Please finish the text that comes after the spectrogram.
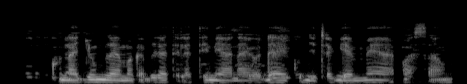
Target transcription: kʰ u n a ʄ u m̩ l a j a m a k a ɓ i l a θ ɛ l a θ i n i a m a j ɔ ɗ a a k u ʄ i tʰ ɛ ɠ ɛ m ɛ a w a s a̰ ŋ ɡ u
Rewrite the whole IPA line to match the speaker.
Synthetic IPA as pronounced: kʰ u n a ʄ u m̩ l a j a m a k a ɓ i l a θ ɛ l a θ i n i a n a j ɔ ɗ a i k u ʄ i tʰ ɛ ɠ ɛ m ɛ a w a s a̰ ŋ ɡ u

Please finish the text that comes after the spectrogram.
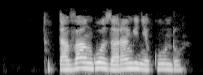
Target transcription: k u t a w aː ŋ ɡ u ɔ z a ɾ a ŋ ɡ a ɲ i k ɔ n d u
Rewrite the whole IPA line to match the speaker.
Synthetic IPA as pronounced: t u t a v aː ŋ ɡ u ɔ z a ɾ a ŋ ɡ i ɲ ɛ k u n d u

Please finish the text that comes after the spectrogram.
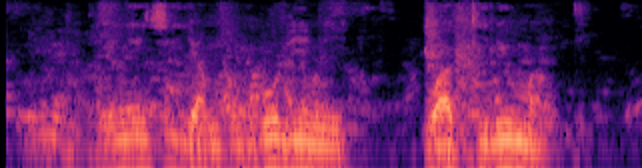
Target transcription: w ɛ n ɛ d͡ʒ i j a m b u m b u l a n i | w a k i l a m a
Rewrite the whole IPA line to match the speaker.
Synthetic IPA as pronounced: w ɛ n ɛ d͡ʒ i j a m b u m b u l i n i | w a k i l i m a

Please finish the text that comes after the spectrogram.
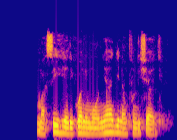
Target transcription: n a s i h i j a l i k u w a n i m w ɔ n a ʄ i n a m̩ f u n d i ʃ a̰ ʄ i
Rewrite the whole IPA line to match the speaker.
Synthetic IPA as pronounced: m a s i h i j a l i k u w a n i m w ɔ ɲ a ʄ i n a m̩ f u n d i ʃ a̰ ʄ i

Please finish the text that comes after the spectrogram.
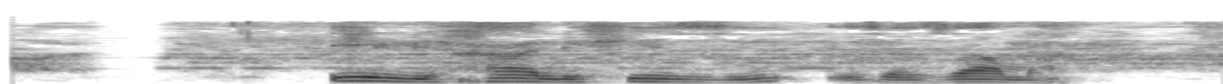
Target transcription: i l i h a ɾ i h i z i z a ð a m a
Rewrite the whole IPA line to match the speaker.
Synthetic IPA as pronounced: i l i h a l i h i z i z a z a m a

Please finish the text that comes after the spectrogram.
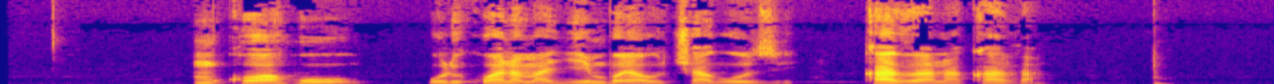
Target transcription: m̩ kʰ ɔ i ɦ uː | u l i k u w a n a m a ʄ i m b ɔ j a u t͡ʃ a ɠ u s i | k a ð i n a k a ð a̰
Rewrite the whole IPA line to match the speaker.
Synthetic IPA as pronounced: m̩ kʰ ɔ a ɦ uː | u l i k u w a n a m a ʄ i m b ɔ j a u t͡ʃ a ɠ u z i | k a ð a n a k a ð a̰

